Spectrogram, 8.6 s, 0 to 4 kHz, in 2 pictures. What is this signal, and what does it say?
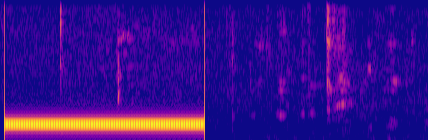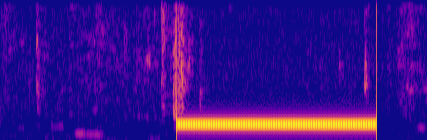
Ringback tone (North America), 440 + 480 Hz.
